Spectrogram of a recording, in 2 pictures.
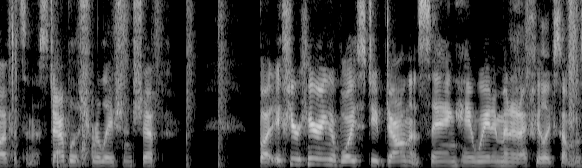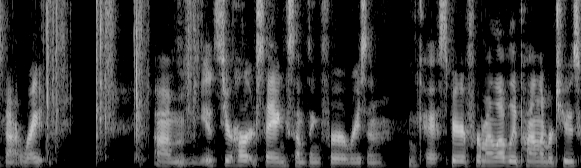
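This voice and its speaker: A woman with a slightly scratchy voice giving a casual, conversational tarot reading to her viewers, explaining gently and often checking in. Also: mid-range voice. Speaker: tarot reader, host.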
